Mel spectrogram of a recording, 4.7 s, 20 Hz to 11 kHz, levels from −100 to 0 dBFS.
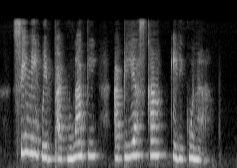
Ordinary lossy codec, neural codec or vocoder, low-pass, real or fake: MP3, 96 kbps; codec, 16 kHz, 1.1 kbps, Voila-Tokenizer; 7.2 kHz; fake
